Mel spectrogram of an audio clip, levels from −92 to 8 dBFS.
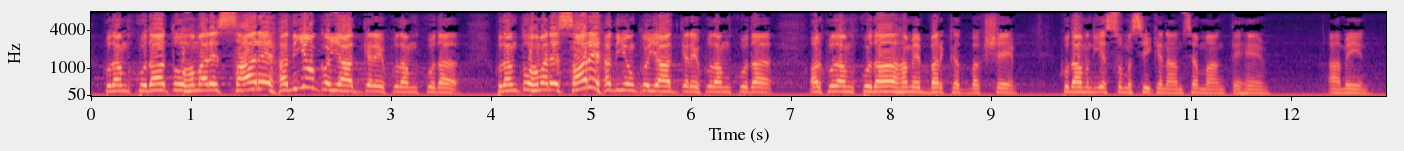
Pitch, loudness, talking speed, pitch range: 170 Hz, -10 LUFS, 175 wpm, 135-205 Hz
